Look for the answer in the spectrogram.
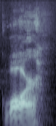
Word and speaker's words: Gwar: You had to go look for pieces of concert tickets so you could go and see Beavis and Butthead's favorite band, Gwar. – Gwar. – How do you spell that? G-W-A-R.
